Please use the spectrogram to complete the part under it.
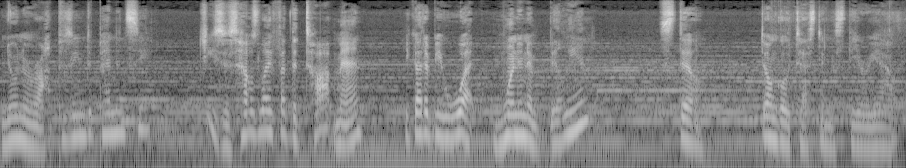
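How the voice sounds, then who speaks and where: An actress playing a streetwise hacker ally in a video game, talking in a casual, blunt, slangy way with real concern. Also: female voice, fairly low pitch, expressive, moderate pace, lightly acted. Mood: blunt, amazed. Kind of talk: video game cutscene acting. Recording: music under the voice.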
